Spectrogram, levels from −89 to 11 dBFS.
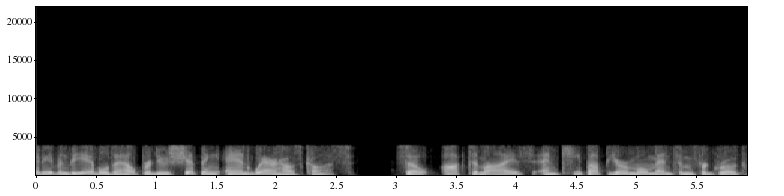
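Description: No faults are present in this speech recording; the audio carries nothing above about 3.8 kHz.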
